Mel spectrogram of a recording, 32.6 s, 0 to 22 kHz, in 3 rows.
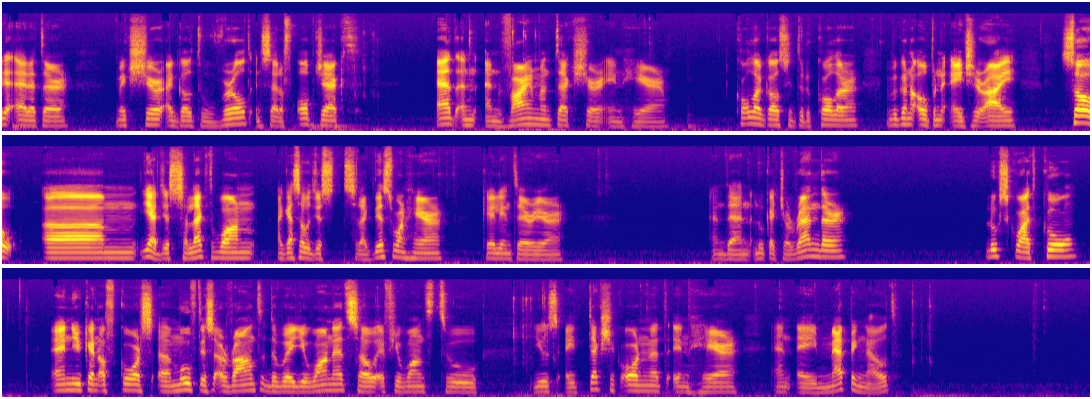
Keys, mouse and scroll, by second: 1.2 click, 2.9-3.6 scroll up 12, 3.6 shift+a, 6.7-7.4 scroll up 6, 7.5 click, 8.7 click, 16.9 click, 18.6 right click, 24.8 middle click, 25.3 click, 25.5 shift+a, 28.4 middle click, 29.8 click, 30.6 click, 31.3 click, 31.3 shift+a.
